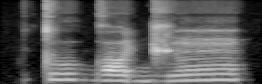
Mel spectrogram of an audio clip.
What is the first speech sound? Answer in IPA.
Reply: t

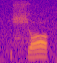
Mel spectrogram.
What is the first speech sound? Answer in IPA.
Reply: ɕ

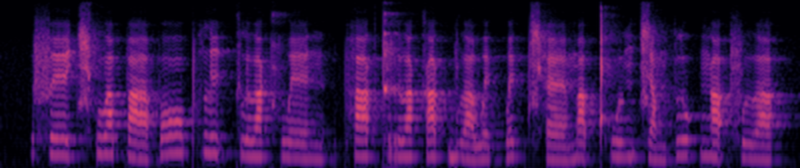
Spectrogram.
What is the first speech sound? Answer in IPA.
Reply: f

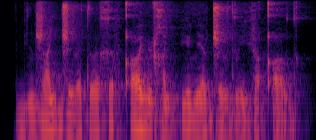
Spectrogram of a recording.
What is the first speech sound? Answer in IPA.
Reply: bʲ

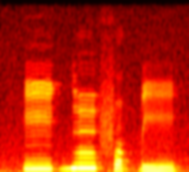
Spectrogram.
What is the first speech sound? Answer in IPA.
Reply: i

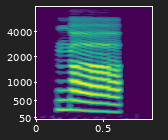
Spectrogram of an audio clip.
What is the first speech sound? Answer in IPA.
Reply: ŋ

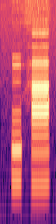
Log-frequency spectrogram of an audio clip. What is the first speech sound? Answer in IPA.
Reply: ũ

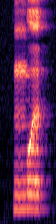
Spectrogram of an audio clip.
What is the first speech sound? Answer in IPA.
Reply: ŋʷ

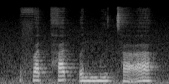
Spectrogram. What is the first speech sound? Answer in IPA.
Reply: f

